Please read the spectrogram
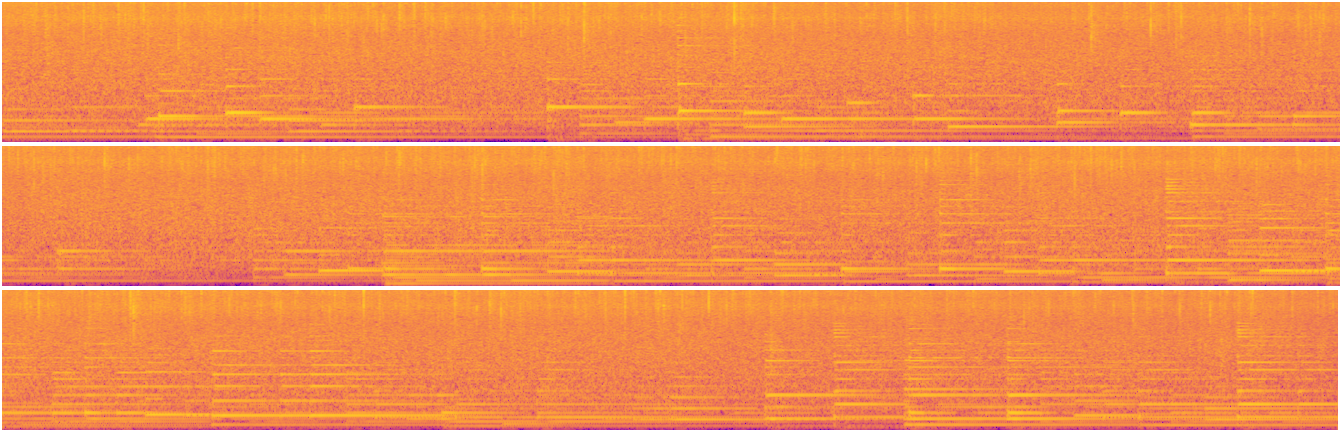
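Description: Steady hiss of heavy rain on a window, with slow instrumental music playing sustained notes and changing chords throughout.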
